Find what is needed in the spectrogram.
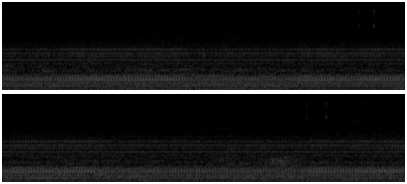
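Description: Steady electrical hum with several constant tones, the background noise of a computer recording setup, with two faint clicks, one about halfway through and one near the end.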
